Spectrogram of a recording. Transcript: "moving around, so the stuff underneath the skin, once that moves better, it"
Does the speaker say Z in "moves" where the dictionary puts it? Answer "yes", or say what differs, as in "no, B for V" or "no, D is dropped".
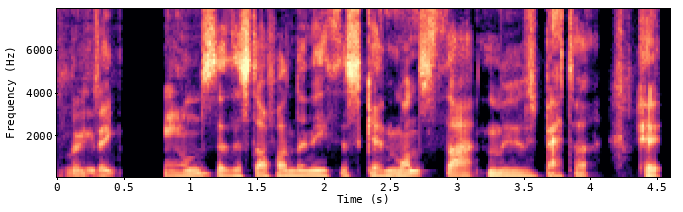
yes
